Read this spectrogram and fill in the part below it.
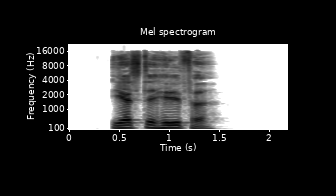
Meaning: first aid (basic care)
- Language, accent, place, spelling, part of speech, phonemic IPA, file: German, Germany, Berlin, Erste Hilfe, noun, /ˈeːɐ̯stə ˈhɪlfə/, De-Erste Hilfe.ogg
